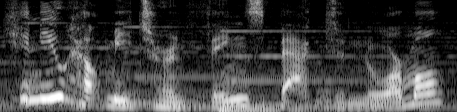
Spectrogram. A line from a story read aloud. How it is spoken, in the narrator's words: Wendy asked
